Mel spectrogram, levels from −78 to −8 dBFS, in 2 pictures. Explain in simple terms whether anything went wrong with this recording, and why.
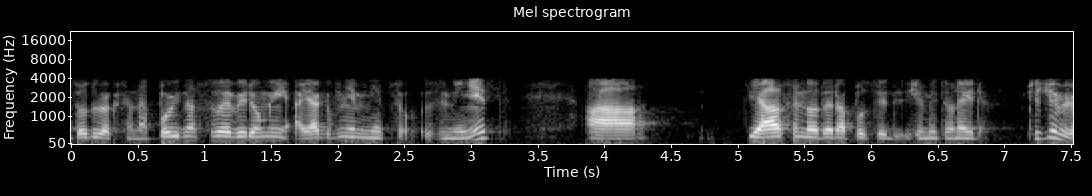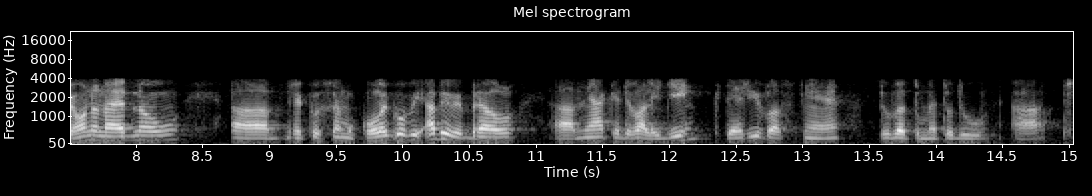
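Yes, two things went wrong. The whole recording passed through the GSM full-rate codec, the original mobile-phone voice coder. It rebuilds speech from a rough model of the mouth driven by coarse pulses, so every voice sounds buzzy and gravelly. Unlike plain phone-line muffling, this grainy roughness sits inside the sound itself.

There are also lost GSM frames. After "on najednou", from 8.54 to 8.58 s (40 ms), and after "vybral uh nějaké dva" at 12.1 s (20 ms), missing pieces were filled by repeating the last good one. This leaves a brief metallic ring instead of a silent gap or click.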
